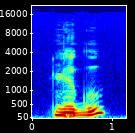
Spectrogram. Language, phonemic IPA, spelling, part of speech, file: French, /ɡu/, goût, noun, Fr-goût.ogg
- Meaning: 1. taste, flavour 2. taste, discrimination 3. taste (sense) 4. appetite 5. smell, scent, odor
